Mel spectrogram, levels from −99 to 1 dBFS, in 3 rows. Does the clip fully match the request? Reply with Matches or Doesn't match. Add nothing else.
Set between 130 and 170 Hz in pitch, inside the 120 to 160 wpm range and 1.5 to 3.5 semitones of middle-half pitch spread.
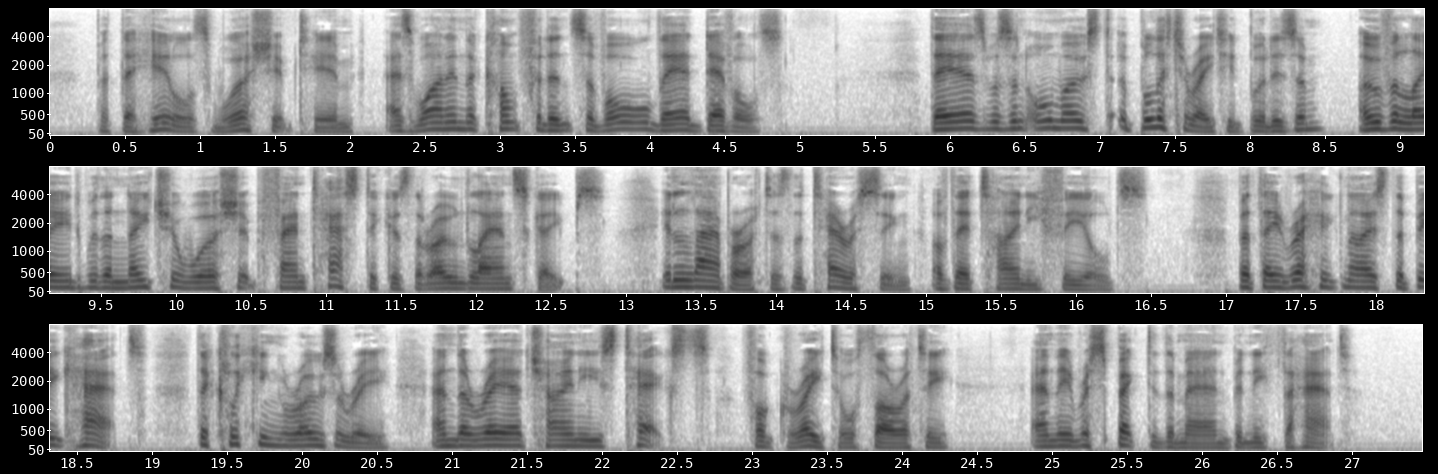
Doesn't match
